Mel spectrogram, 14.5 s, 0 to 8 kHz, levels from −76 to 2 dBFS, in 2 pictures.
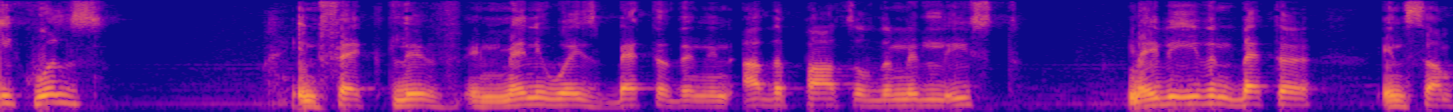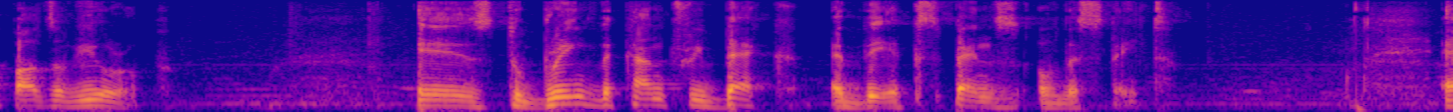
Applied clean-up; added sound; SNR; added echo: none; none; none; none.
